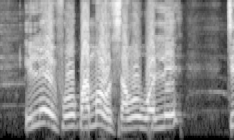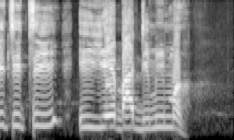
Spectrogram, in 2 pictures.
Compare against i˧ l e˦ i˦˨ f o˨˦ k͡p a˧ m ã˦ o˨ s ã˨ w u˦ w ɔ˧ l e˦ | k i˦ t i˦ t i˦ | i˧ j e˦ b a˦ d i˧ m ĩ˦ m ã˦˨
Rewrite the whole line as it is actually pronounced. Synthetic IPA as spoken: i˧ l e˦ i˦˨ f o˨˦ k͡p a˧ m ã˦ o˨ s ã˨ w o˦ w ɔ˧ l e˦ | t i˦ t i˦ t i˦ | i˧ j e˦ b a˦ d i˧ m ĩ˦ m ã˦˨

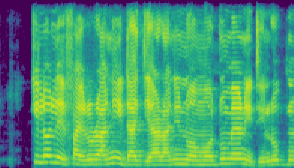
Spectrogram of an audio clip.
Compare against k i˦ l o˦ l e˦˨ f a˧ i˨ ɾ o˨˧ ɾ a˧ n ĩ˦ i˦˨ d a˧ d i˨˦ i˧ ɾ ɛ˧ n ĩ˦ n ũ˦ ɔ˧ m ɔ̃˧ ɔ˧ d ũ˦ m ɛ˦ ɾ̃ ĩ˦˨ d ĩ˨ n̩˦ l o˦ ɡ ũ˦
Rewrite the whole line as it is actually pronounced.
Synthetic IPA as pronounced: k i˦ l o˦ l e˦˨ f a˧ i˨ ɾ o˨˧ ɾ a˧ n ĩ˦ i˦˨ d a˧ d͡ʒ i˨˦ a˧ ɾ a˧ n ĩ˦ n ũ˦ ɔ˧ m ɔ̃˧ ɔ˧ d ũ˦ m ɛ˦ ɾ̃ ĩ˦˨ d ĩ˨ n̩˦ l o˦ ɡ ũ˦

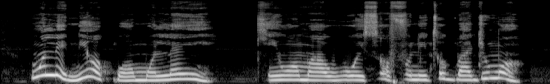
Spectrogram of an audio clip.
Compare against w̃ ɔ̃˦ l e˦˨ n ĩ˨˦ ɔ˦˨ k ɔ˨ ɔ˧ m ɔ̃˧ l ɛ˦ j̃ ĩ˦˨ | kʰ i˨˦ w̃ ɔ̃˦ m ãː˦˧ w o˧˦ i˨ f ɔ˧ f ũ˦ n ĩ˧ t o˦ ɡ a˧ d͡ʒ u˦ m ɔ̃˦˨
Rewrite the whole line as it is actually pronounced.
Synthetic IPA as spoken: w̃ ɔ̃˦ l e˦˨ n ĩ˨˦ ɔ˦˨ k͡p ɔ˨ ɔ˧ m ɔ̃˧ l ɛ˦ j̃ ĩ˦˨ | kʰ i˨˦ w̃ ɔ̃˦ m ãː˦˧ w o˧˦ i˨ s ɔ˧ f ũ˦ n ĩ˧ t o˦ ɡ͡b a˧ d͡ʒ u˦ m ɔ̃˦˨

